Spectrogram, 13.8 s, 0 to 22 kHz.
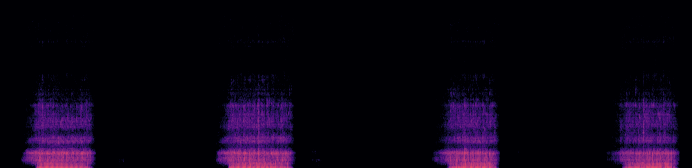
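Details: From a 15-minute snoring recording: loud, harsh rattling snores on each in-breath, about four in 14 seconds (roughly 17 a minute), with silence between; typical heavy snoring.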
